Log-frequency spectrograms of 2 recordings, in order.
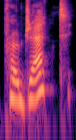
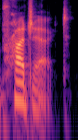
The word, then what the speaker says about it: project: Same thing with project and project. Stress-timed languages have some predictable rules. For example, in 2-syllable words, nouns and adjectives usually have the first syllable stressed.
